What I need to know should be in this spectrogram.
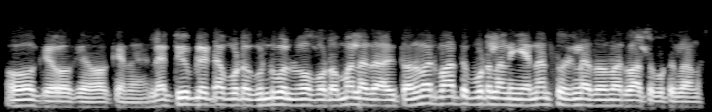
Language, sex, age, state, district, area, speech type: Tamil, male, 30-45, Tamil Nadu, Thanjavur, rural, conversation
